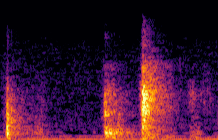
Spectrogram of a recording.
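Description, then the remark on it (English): A door swings shut: a soft wooden clunk, a second thud, then a sharper, louder latching knock and a faint rattle settling after, with no voices. “Close the door.”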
